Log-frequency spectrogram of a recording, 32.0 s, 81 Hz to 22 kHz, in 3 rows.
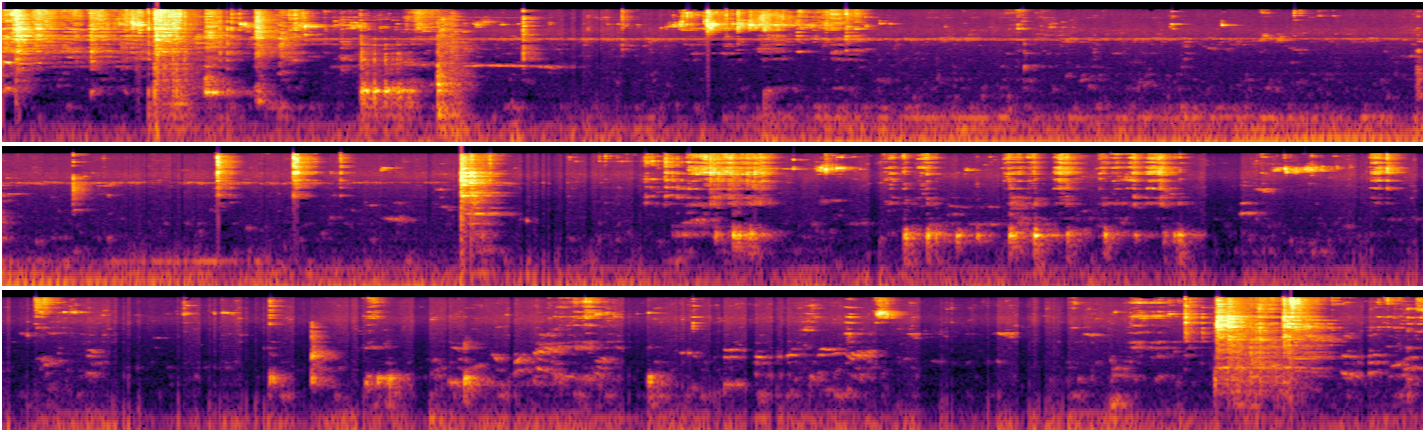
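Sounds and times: spoon clinking against metal jar: 0.0s - 6.8s, 12.2s - 22.1s.

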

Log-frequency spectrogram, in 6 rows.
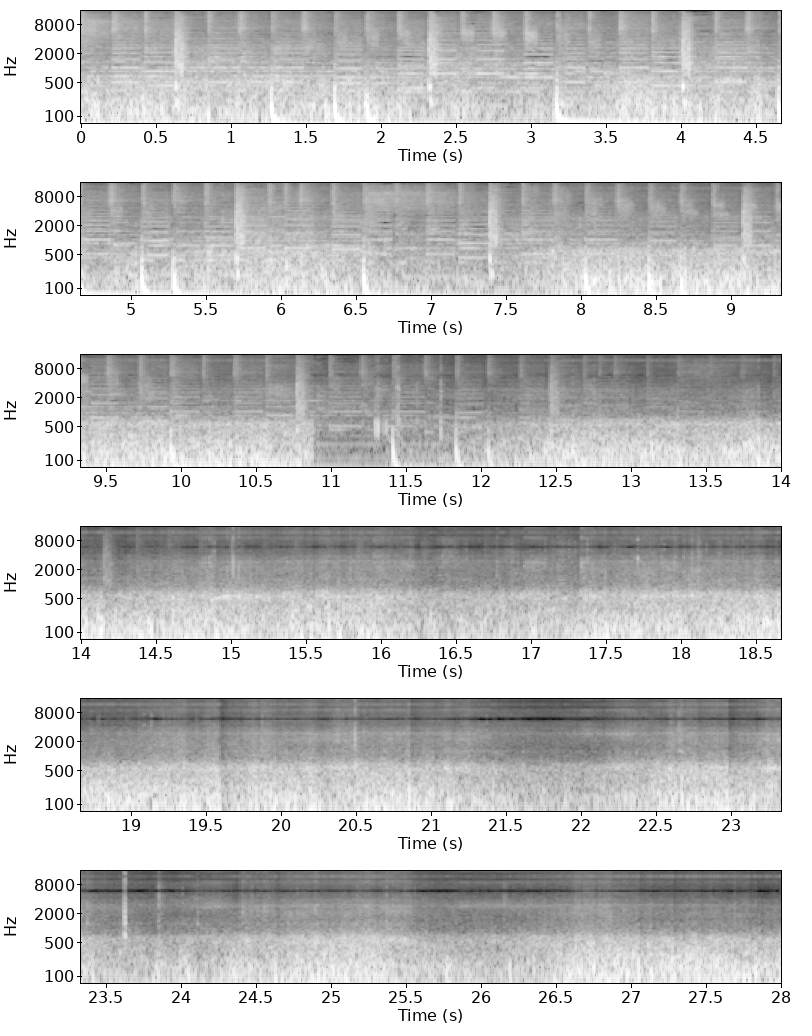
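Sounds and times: wind buffeting microphone: 0.0s - 28.0s
bike tyres rumbling on pavement: 7.7s - 28.0s.

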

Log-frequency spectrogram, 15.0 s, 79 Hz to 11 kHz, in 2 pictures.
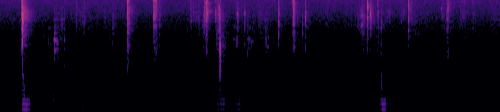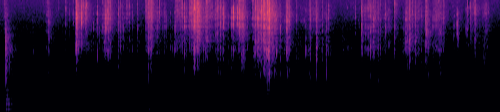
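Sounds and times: cellophane wrapper tearing: 8.6s - 14.8s.

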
